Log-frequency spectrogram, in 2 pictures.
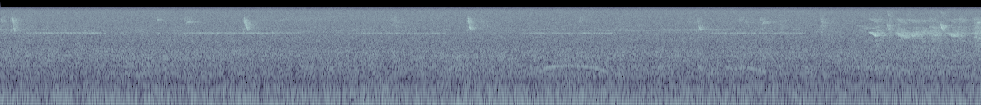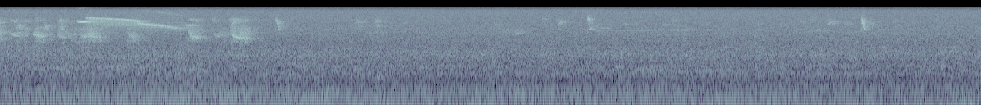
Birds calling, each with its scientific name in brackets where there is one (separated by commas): Rufous-tailed Hummingbird (Amazilia tzacatl), Boat-billed Flycatcher (Megarynchus pitangua)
